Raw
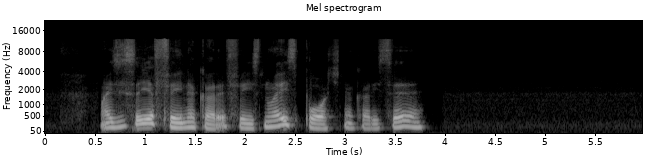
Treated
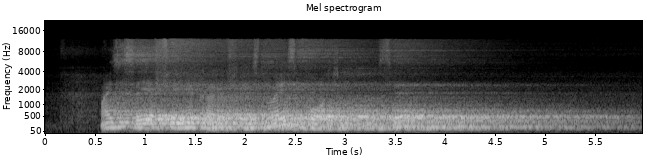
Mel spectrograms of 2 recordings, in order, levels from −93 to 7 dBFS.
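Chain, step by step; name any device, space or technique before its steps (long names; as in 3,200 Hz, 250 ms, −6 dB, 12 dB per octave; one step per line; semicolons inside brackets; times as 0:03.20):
cathedral (convolution reverb RT60 5.7 s, pre-delay 58 ms, DRR −3 dB)
level +7.5 dB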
